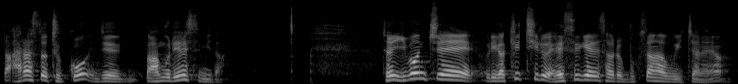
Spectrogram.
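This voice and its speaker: A man's voice: fairly high pitch, very animated, normal speed. A middle-aged man preaching a sermon as pastor, telling a family story and acting out his children's quarrel in quoted voices. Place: church.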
